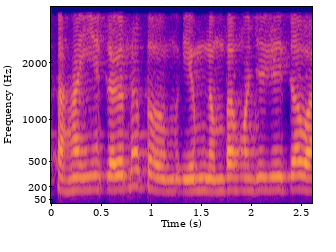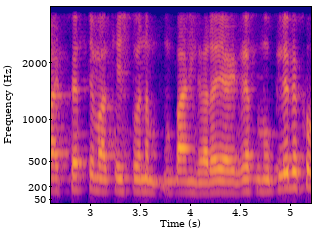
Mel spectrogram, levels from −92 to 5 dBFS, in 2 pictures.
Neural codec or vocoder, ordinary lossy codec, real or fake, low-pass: codec, 24 kHz, 0.9 kbps, WavTokenizer, medium speech release version 1; none; fake; 3.6 kHz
